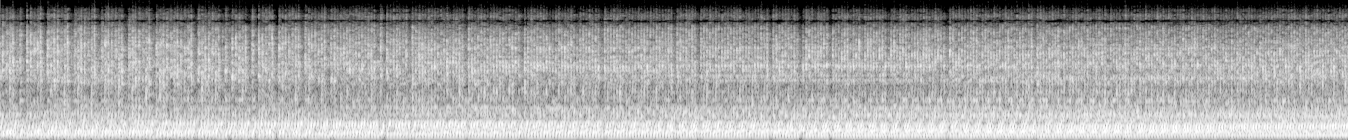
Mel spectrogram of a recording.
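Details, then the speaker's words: Subaru BRAT project car started up with catalytic converter removed; knocking previously heard was traced to the failing cat, not the motor. Loud, raspy, brisk idle with harsh open exhaust note. "Is there anyone out there that's curious to know what it sounds like without the cat on? I am. I am. Start her up, Pear Bear."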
